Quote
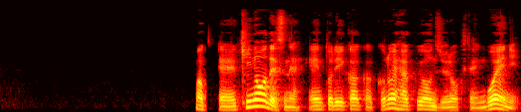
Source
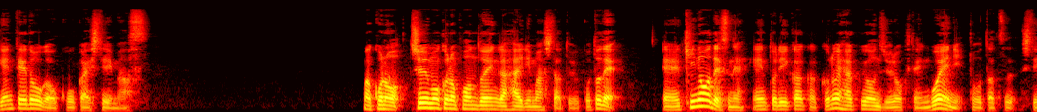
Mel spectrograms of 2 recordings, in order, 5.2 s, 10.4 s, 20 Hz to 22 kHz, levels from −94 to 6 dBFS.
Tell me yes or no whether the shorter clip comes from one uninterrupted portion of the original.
no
